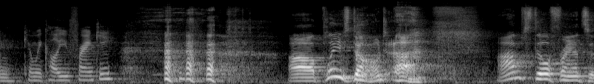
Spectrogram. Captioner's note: laughs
